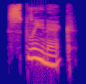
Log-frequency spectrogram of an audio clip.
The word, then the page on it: splenic: American English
